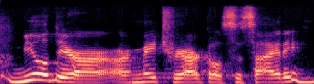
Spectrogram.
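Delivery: ordinary delivery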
